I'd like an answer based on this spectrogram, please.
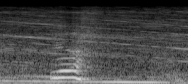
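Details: Early-1990s Hitachi CV-790 bagless vacuum, 240 V, 1000 W: steady low motor hum, even, no rattle or labouring; normal running.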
